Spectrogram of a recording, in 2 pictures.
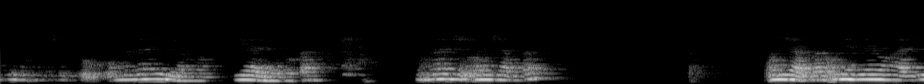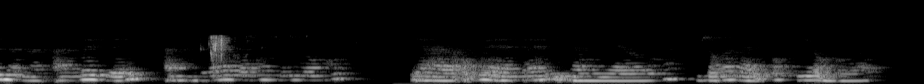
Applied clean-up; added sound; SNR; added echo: classical method WPE with log-MMSE.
